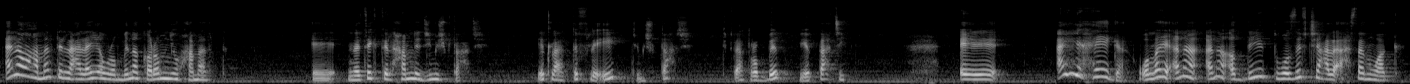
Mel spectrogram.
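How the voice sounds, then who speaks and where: Lively high-voiced Egyptian woman counselor. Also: quick pace, husky. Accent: Egyptian Arabic. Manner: animated, conversational, acts out quoted voices. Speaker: family counselor. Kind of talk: casual lecture to viewers.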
